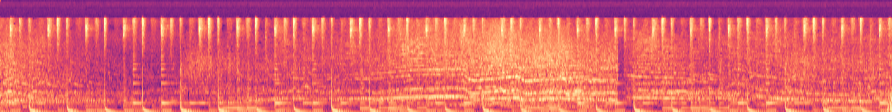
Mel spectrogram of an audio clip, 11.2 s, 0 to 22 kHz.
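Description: Race cars from the F1 2020 game, with a steady high engine whine that rises and falls under a rhythmic pulsing drone. Brief tire squeal and passing-car sweeps come as one car overtakes another.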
